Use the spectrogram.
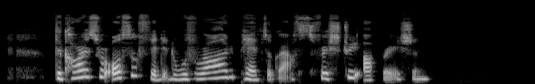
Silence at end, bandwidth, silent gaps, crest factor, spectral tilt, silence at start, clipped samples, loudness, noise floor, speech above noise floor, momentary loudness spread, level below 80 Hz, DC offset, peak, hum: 1.05 s; 11.5 kHz; none; 18 dB; -3 dB/octave; 0.55 s; under 0.1%; -22 LUFS; -76 dBFS; 54 dB; 9 LU; -74 dBFS; under 0.1%; -4 dBFS; none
